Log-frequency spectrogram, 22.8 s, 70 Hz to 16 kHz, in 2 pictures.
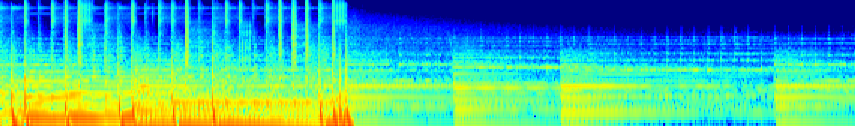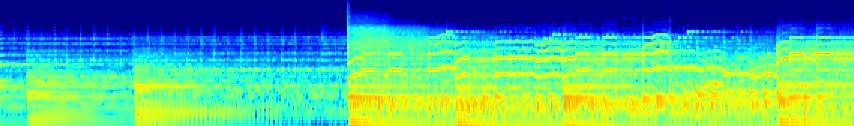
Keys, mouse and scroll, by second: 3.3 click, 6.6 right click, 8.0 click, 13.6 click, 18.5 click, 21.3 Delete, 22.2 click.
